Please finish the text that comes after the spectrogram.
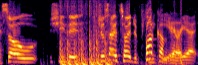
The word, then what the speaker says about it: Pochinki: Anyway, it seems like we do have TP going towards Pochinki. Pochinki.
